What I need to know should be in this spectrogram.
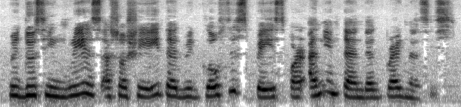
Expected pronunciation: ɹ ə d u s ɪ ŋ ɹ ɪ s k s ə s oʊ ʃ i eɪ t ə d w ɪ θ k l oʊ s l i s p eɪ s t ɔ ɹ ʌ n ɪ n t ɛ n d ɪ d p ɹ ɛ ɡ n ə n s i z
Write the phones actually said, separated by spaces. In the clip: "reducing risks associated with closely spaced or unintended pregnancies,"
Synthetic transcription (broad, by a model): ɹ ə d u s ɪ ŋ ɹ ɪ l s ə s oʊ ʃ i eɪ t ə d w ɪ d k l oʊ s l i s p eɪ s ɔ ɹ ʌ n ɪ n t ɛ n d ɪ d p ɹ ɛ ɡ n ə n s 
